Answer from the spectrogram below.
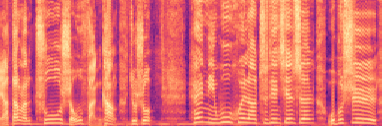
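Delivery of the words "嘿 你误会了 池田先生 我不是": high-pitched hurried denial; flustered protest. A narrator's reading. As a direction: try to clear up a misunderstanding. Protesting while being groped. (慌忙辩解)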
